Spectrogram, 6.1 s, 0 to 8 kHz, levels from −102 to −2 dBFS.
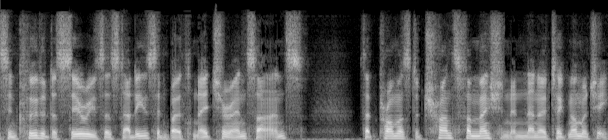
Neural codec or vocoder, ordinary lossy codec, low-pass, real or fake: autoencoder, 22.05 kHz, a latent of 192 numbers a frame, VITS, trained on many speakers; AAC, 48 kbps; 7.2 kHz; fake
